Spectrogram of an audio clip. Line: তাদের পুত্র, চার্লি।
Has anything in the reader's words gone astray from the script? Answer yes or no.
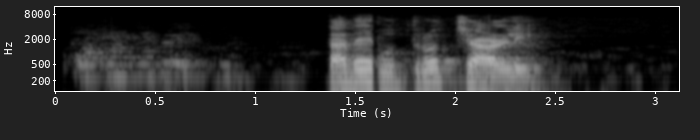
no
